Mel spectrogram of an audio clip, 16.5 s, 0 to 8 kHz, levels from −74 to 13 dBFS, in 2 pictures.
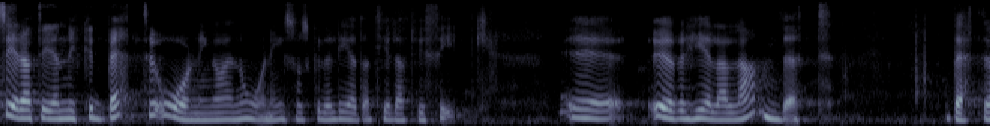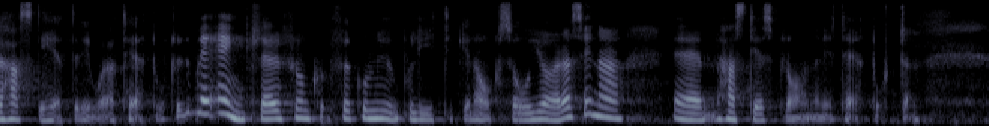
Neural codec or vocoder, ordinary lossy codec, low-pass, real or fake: codec, 24 kHz, 1.2 kbps, DualCodec; none; 7.2 kHz; fake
